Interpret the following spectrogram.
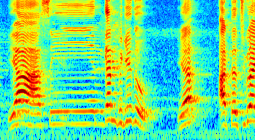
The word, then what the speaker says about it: Yasin: Jadi jenengan tidak baca yasa gitu. Ada itu di Pucang Gading, istri saya pernah dengar baca yasa. Loh, kan kaget tuh Pak. Padahal bacanya yasin, kan begitu ya.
